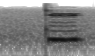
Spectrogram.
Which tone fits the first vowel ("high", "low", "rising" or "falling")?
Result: high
